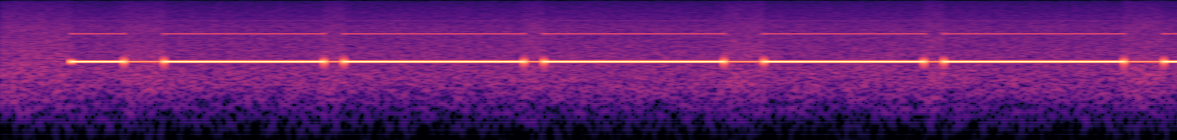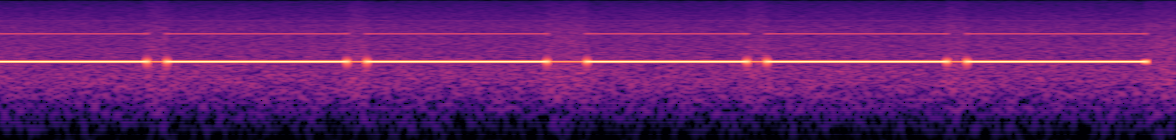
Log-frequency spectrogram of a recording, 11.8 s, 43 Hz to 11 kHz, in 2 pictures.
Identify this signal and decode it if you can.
Radio time signal (DCF77), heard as a tone whose level steps once a second, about 950 Hz. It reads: 1 0 0 1 0 1 0 0 1 0 0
